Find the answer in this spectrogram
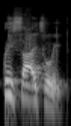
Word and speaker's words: precisely: 직관적인 믿음을 갖는 거 자 발음 조심하세요 프리 아니고 precisely 정확한이라는 뜻이죠 그다음에 in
